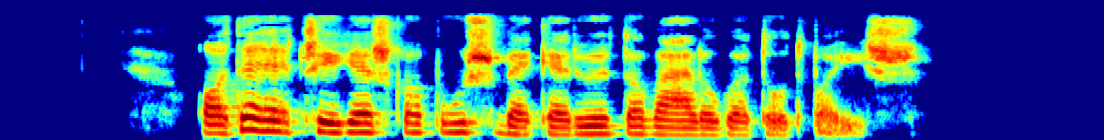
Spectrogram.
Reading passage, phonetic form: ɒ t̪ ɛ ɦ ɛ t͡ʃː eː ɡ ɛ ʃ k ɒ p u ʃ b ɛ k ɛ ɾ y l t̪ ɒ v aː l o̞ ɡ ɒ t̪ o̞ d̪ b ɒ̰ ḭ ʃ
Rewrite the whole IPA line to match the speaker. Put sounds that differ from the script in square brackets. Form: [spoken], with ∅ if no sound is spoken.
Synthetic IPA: ɒ t̪ ɛ ɦ ɛ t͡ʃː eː ɡ ɛ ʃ k ɒ p u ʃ b ɛ k ɛ ɾ y l t̪ ɒ v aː l o̞ ɡ ɒ t̪ o̞ d̪ b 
